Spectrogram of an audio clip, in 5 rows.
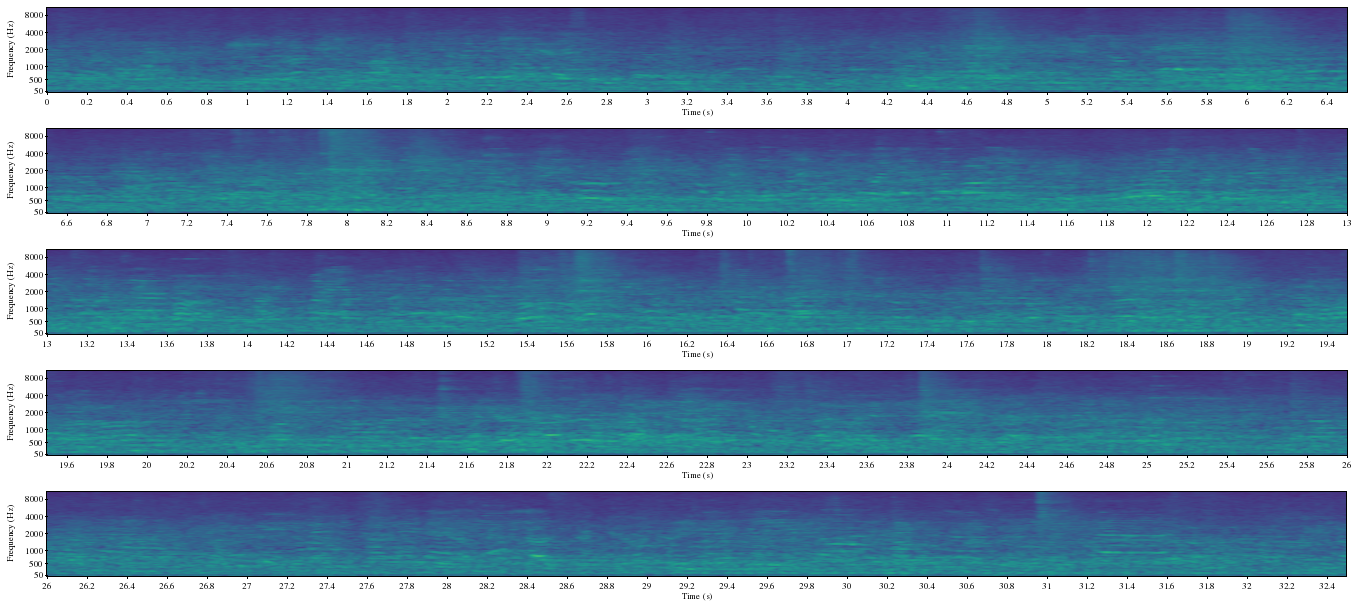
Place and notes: Cl., Medellín, Antioquia, Colombia - Zona de comida ingeniería
Zona de comidas ingeniería Universidad de Medellín, día soleado, hora de almuerzo.
Coordenadas: LN 6°13'48 LO 75°36'42
Dirección: Universidad de Medellín - Zona de comida Ingeniería
Sonido tónico: Conversaciones, pasos
Señal sonora: ruidos de sillas y platos
Grabado con micrófono MS
Ambiente grabado por: Tatiana Flórez Ríos - Tatiana Martinez Ospino - Vanessa Zapata Zapata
